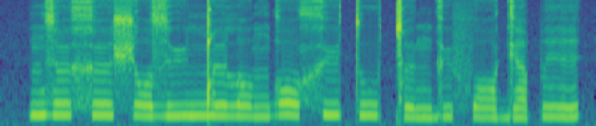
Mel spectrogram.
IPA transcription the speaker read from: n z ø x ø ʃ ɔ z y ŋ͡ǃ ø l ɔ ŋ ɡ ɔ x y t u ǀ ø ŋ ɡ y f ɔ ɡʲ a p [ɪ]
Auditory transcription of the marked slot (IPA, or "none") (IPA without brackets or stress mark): ɪ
